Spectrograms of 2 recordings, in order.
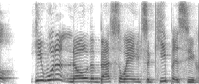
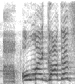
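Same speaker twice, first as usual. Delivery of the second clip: shocked gasp; 7 semitones higher than usual. Real, not acted. Shocked at a mean drawing.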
